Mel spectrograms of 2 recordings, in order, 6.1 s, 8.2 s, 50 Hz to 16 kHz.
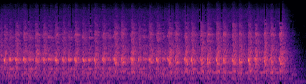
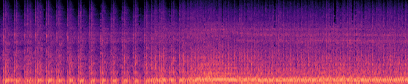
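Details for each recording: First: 1996 Yamaha XV750 Virago bobber with its twin carbs refitted after a single-carb conversion, cranked cold without choke: the starter churns in steady pulses about three a second for five seconds and never fires. It is a hard cold start, worse than before. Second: 1996 Yamaha XV750 Virago bobber with a single-carb conversion, cold start on the choke levers: uneven chuffing pulses settle after a few seconds into a smooth, steady idle. Normal cold start warming up.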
